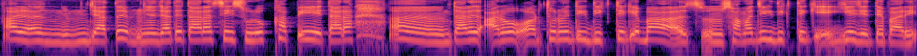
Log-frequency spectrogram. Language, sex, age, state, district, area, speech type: Bengali, female, 18-30, West Bengal, North 24 Parganas, rural, spontaneous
